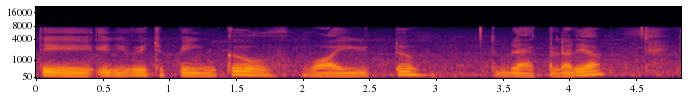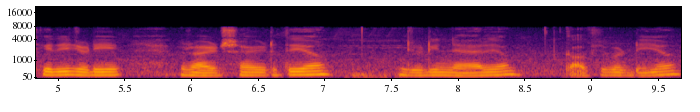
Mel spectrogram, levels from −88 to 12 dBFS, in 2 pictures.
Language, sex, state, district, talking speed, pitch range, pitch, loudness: Punjabi, male, Punjab, Kapurthala, 150 wpm, 110-140 Hz, 125 Hz, -16 LUFS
